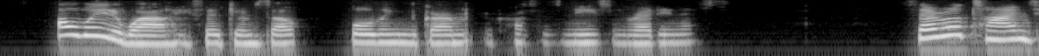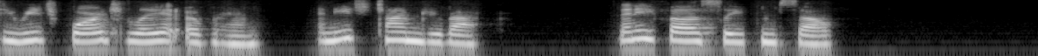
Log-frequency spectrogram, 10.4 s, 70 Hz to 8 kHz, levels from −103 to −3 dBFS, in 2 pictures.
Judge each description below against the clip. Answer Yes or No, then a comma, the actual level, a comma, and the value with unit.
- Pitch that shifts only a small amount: No, average, 3.8 semitones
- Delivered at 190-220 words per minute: Yes, average, 200 wpm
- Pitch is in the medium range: No, high, 230 Hz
